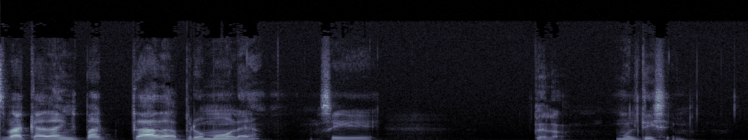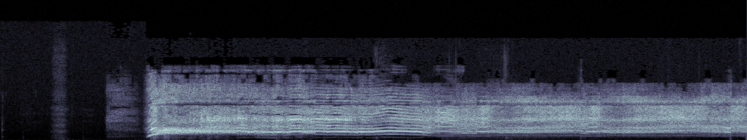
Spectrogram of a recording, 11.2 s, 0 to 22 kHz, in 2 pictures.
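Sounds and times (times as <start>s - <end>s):
speech: 0.0s - 2.9s, 4.0s - 5.2s
piercing high-pitched scream: 6.6s - 11.2s.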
